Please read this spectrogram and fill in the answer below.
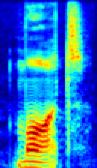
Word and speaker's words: Mord: And I myself, I'm German, and for us at least, the word murder is just Mord. It's just pronounced as Mort, just like the name.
